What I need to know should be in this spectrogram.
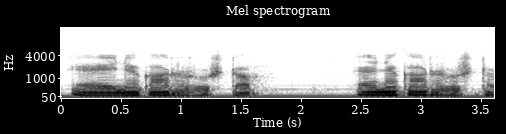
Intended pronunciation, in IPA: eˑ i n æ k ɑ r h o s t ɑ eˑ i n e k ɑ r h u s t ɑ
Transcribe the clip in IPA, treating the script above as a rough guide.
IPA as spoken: eˑ i n e k ɑ r h u s t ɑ eˑ i n e k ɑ r h u s t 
